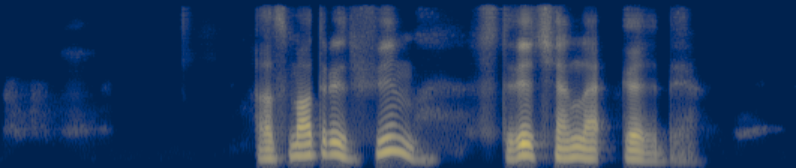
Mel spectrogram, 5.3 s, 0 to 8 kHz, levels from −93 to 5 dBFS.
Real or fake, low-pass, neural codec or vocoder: fake; 7.2 kHz; codec, 24 kHz, 0.9 kbps, WavTokenizer, large speech release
